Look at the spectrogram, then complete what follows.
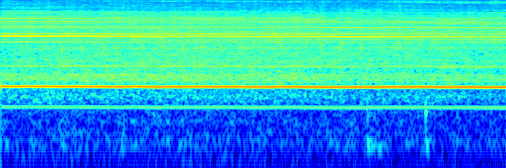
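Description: Football commentator's long goal cry, a single "gol" held on one steady high pitch for the winning penalty, over the even noise of a stadium crowd.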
